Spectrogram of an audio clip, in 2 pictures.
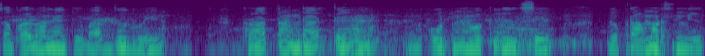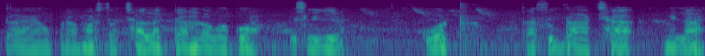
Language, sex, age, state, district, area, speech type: Hindi, male, 30-45, Bihar, Madhepura, rural, spontaneous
